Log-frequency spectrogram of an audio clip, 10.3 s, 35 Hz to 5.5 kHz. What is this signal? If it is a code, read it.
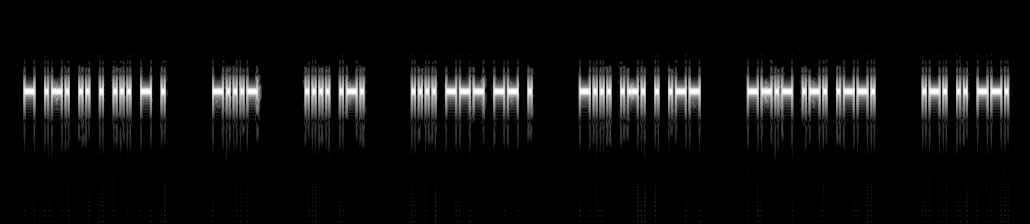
Morse code, heard as a keyed tone, about 34 wpm, 700 Hz. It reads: TRIESTE <BT> HR HOME BREW QRP RIG
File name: UK MASTER QSOs TRAINING / 35WPM / UK MASTER QSOs 0021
